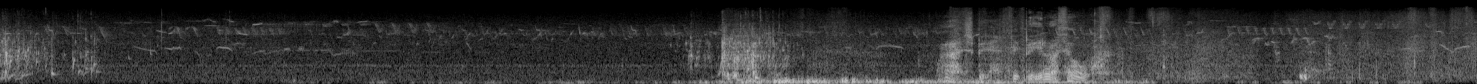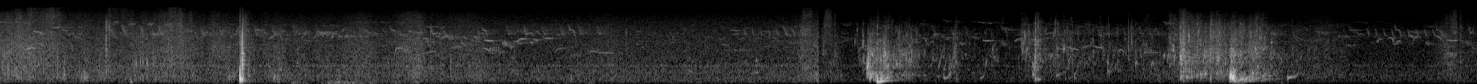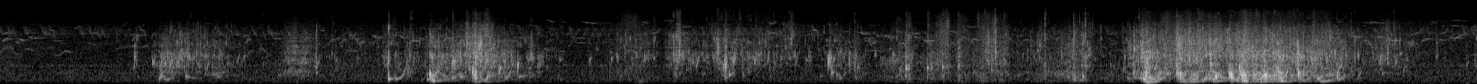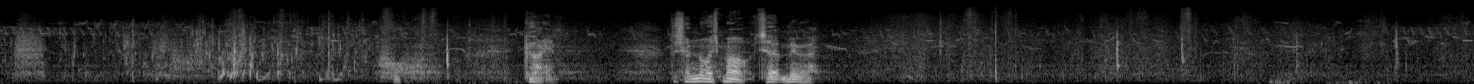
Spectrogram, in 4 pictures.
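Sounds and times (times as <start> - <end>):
fish splashing in water: 0.0 - 1.1, 6.9 - 8.0, 23.3 - 27.8, 30.9 - 35.0, 35.6 - 43.6, 44.3 - 48.8.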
